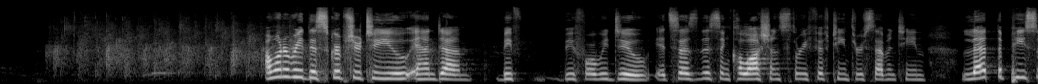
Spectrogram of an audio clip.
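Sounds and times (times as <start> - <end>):
congregation clapping during a church service: 0.4 - 3.6
speech: 2.6 - 10.3.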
